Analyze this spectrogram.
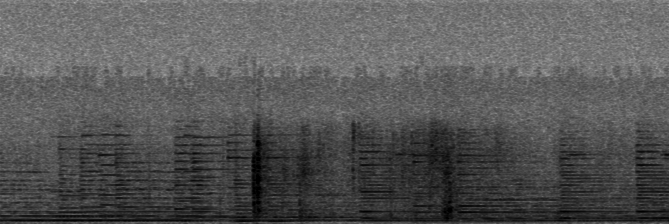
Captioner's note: balcony window opens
